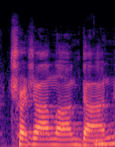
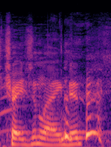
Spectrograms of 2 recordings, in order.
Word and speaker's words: Trajan Langdon: It's not Trajan Langdon. It's Trajan Langdon.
